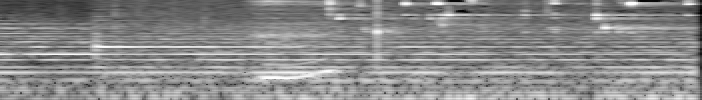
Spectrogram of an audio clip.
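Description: Alcohol is poured into a wine glass at a candlelit table: a brief soft gurgle midway, with its pitch climbing toward the end, and a few faint drips over a steady low hum.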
